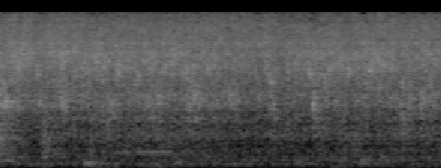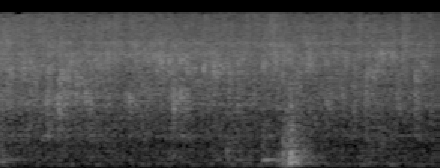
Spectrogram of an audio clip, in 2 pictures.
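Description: Tilapia frying in hot oil in a frying pan, a steady sizzle, with one brief louder sound about five seconds in.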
